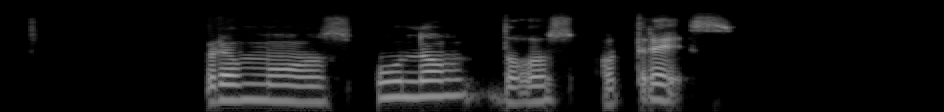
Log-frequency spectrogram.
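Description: A young woman speaks briefly over an online call.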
